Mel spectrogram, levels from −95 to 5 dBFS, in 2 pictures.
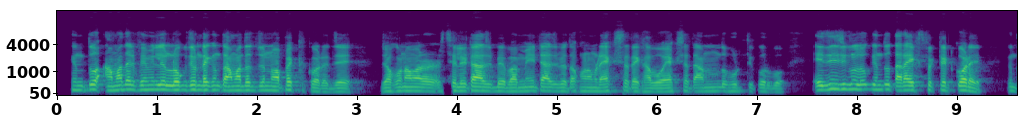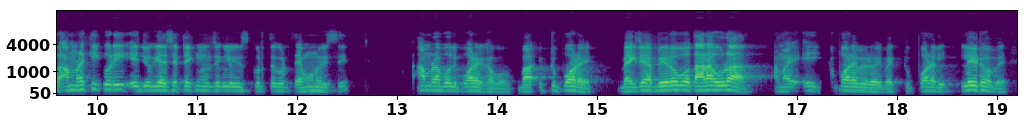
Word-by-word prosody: কিন্তু 150 Hz, +2 st, -4 dB, 0.2 s
আমাদের 160 Hz, +4 st, +2 dB
ফ্যামিলির 165 Hz, 0 st, +2 dB
লোকজনরা 155 Hz, 0 st, +4 dB
কিন্তু 150 Hz, -2 st, +1 dB
আমাদের 145 Hz, 0 st, +2 dB
জন্য 145 Hz, -1 st, -3 dB
অপেক্ষা 155 Hz, 0 st, -2 dB
করে 100 Hz, -2 st, -2 dB
যে, 110 Hz, -, 0 dB, 0.4 s
যখন 115 Hz, +2 st, -1 dB
আমার 125 Hz, -1 st, +3 dB, 0.2 s
ছেলেটা 135 Hz, 0 st, +2 dB
আসবে 120 Hz, 0 st, -4 dB
বা 115 Hz, -, +3 dB
মেয়েটা 130 Hz, +1 st, -2 dB
আসবে 120 Hz, 0 st, -5 dB
তখন 120 Hz, 0 st, -5 dB
আমরা 115 Hz, -, -2 dB
একসাথে 125 Hz, -1 st, -4 dB
খাব, 110 Hz, -, -1 dB, 0.2 s
একসাথে 110 Hz, 0 st, -8 dB
আনন্দফুর্তি 120 Hz, 0 st, -9 dB
করব। 105 Hz, -3 st, -7 dB, 0.4 s
এই 150 Hz, -, +4 dB
জিনিসগুলো 180 Hz, -1 st, +1 dB
কিন্তু 165 Hz, +1 st, -2 dB
তারা 140 Hz, +2 st, +6 dB
এক্সপেক্টেড 150 Hz, 0 st, -2 dB
করে। 145 Hz, -, +6 dB, 0.3 s
কিন্তু 130 Hz, -, -5 dB
আমরা 155 Hz, +3 st, +1 dB
কী 185 Hz, -, -3 dB
করি? 170 Hz, 0 st, +2 dB
এই 145 Hz, -, -1 dB
যুগে 145 Hz, 0 st, +1 dB
এসে 145 Hz, +1 st, -4 dB
টেকনলজিগুলো 140 Hz, -1 st, -4 dB
ইউজ 130 Hz, 0 st, -9 dB
করতে, 135 Hz, 0 st, -9 dB
করতে 125 Hz, -1 st, -11 dB
এমন 130 Hz, +2 st, -5 dB
হইছি, 125 Hz, +1 st, -10 dB, 0.8 s
আমরা 145 Hz, -1 st, +1 dB
বলি 135 Hz, -1 st, -2 dB
পরে 130 Hz, 0 st, +3 dB
খাব 100 Hz, -3 st, -6 dB, 0.2 s
বা 115 Hz, -, +6 dB
একটু -, -, -12 dB
পরে -, -, +5 dB, 0.4 s
বা -, -, -1 dB
এক 125 Hz, -, +1 dB
জায়গায় 140 Hz, -1 st, +2 dB
বের 145 Hz, +1 st, +6 dB
হব 155 Hz, -, +2 dB
তাড়াহুড়া, 150 Hz, +2 st, +7 dB, 0.4 s
আমরা 125 Hz, -, -5 dB, 0.2 s
এই 135 Hz, -, -6 dB
একটু -, -, -29 dB
পরে 135 Hz, -1 st, +4 dB
বের 120 Hz, -2 st, -3 dB
হই 110 Hz, -, -2 dB
বা -, -, -2 dB
একটু -, -, -23 dB
পরে 130 Hz, 0 st, 0 dB, 0.3 s
লেট 155 Hz, 0 st, +5 dB
হবে। 105 Hz, -3 st, -6 dB
135 Hz, 210 wpm, -23 LUFS, 120-150 Hz, 0.8 s, তাড়াহুড়া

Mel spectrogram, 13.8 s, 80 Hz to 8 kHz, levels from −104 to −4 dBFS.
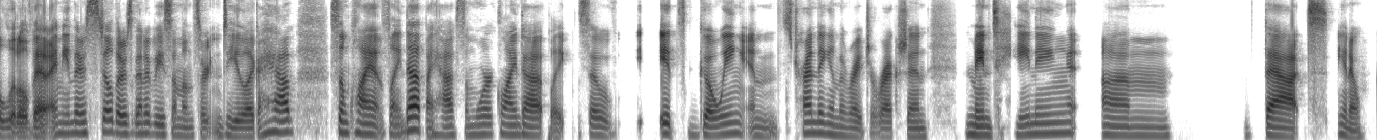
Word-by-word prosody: little 70 Hz, 0 st, +1 dB
bit, -, -, +5 dB
I -, -, +5 dB
mean, 175 Hz, 0 st, -1 dB
there's 180 Hz, 0 st, +3 dB
still 200 Hz, 0 st, +5 dB
there's 170 Hz, -2 st, +1 dB
gonna 175 Hz, +1 st, -4 dB
be 160 Hz, -2 st, -3 dB
some 145 Hz, -2 st, +1 dB
uncertainty, 135 Hz, +1 st, -3 dB
like, 130 Hz, 0 st, -2 dB
I -, -, -4 dB
have 200 Hz, +2 st, -1 dB, 0.4 s
some 195 Hz, -2 st, +4 dB
clients 180 Hz, -3 st, +1 dB
lined -, -, -4 dB
up, 230 Hz, 0 st, +6 dB
I -, -, -3 dB
have 145 Hz, -1 st, -4 dB
some 150 Hz, +1 st, -7 dB
work 160 Hz, 0 st, -8 dB
lined 155 Hz, -1 st, -4 dB
up, 145 Hz, -2 st, 0 dB
like, -, -, -7 dB
so 145 Hz, -3 st, +1 dB, 0.3 s
i 360 Hz, -, -2 dB, 0.2 s
it's 170 Hz, -1 st, +5 dB
going, 155 Hz, +4 st, -1 dB
and 140 Hz, -2 st, -5 dB
it's -, -, -2 dB
trending 180 Hz, -1 st, -1 dB
in 160 Hz, -, -8 dB
the 145 Hz, -, -11 dB
right 130 Hz, -3 st, -3 dB
direction, 125 Hz, 0 st, -3 dB, 0.4 s
maintaining, 160 Hz, +4 st, +1 dB, 0.3 s
um, 145 Hz, -2 st, -7 dB, 0.9 s
that 135 Hz, -4 st, +4 dB
you -, -, -5 dB
know, -, -, -2 dB
155 Hz, 180 wpm, -25 LUFS, 140-175 Hz, 0.9 s, up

